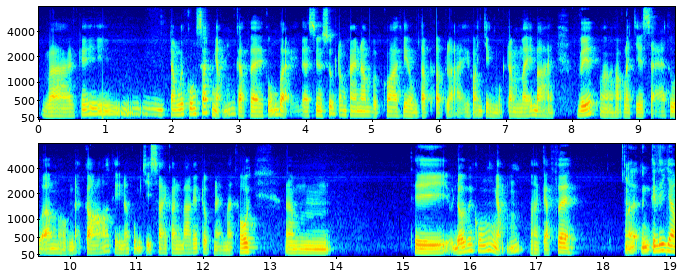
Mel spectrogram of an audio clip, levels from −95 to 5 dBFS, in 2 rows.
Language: Vietnamese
